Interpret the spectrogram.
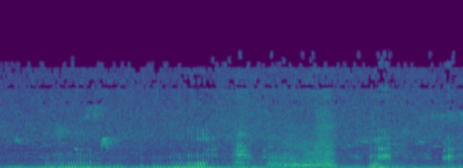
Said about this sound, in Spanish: A ver, ¿dónde estamos cuando escuchamos esto? A la orilla de un río, mientras tomaba agua, el monito escuchó los rugidos del yaguareté.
